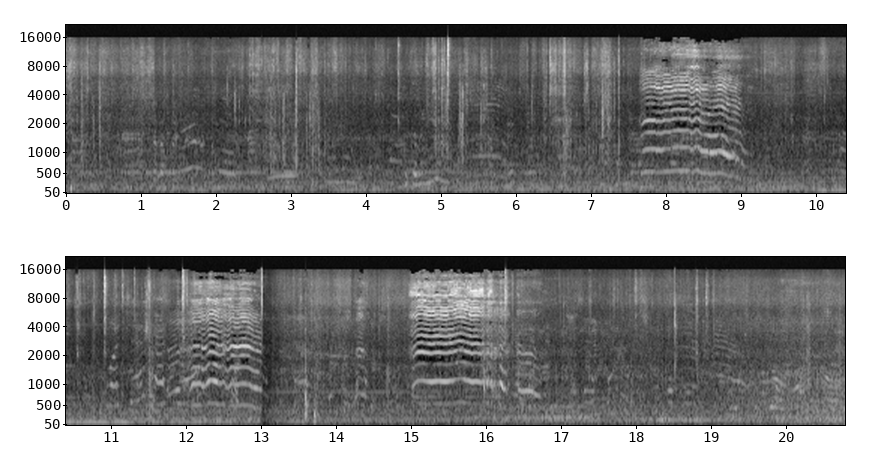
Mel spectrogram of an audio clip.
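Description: A steady low airplane cabin hum drones.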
